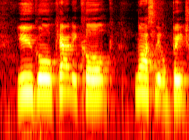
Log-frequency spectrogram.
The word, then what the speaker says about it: Youghal: Cork it's a beach resort and it's uh pronounced yugul yugul County Cork nice little Beach Resort get yourselves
